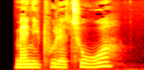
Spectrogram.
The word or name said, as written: manipulator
